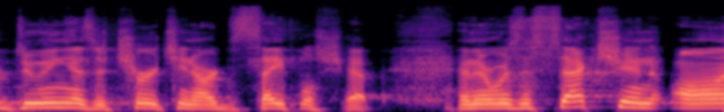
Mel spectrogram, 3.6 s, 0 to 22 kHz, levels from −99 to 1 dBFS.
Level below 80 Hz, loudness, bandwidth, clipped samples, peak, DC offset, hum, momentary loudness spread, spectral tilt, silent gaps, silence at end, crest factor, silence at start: -66 dBFS; -24 LUFS; 15.5 kHz; under 0.1%; -6 dBFS; under 0.1%; none; 8 LU; -6.5 dB/octave; none; 0 s; 16 dB; 0 s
